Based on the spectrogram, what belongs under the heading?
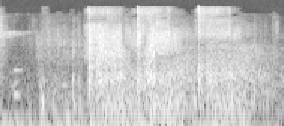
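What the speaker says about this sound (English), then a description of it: "There's gunfire." Gunfire in the Counter-Strike: Global Offensive video game, a dense, noisy burst of rapid shots erupting midway and continuing, fairly faint overall and heard through the game mix.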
